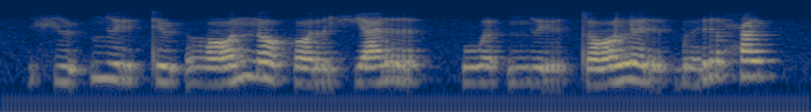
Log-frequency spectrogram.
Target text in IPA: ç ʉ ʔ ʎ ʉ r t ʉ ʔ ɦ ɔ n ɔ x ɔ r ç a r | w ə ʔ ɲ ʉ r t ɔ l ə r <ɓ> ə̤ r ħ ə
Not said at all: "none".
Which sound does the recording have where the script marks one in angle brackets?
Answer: ɓ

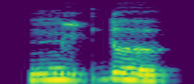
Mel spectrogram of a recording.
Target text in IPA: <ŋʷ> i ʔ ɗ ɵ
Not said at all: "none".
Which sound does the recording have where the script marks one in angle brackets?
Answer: ŋ͡m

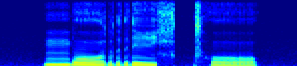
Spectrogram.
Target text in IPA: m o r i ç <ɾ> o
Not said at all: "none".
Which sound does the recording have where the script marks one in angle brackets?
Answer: tʰ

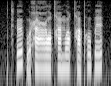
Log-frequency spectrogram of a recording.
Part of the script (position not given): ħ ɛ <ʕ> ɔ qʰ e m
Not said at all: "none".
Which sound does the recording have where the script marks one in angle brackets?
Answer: ʕ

